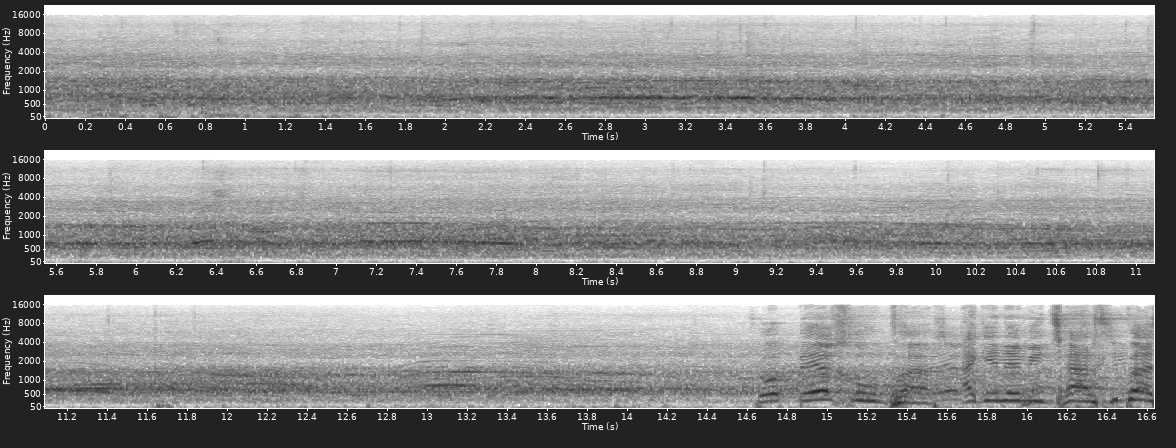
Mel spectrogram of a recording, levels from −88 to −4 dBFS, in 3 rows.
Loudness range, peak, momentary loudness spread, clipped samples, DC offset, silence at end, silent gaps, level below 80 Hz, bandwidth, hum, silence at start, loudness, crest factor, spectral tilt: 3 LU; -10 dBFS; 7 LU; under 0.1%; under 0.1%; 0 s; none; -54 dBFS; 16 kHz; none; 0 s; -29 LUFS; 20 dB; -3.5 dB/octave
